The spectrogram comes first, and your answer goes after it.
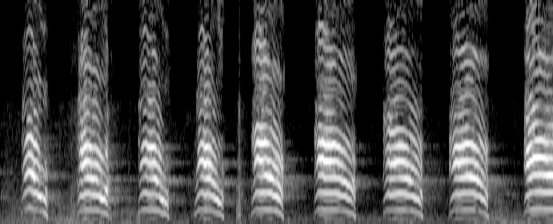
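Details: A kitten calls out to its mother with a steady string of nine high, bending meows, each swelling then dropping in pitch, spaced under a second apart against a quiet background.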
